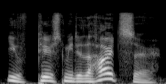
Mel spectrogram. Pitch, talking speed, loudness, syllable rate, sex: 145 Hz, 250 wpm, -16 LUFS, 6.0 syllables/s, male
